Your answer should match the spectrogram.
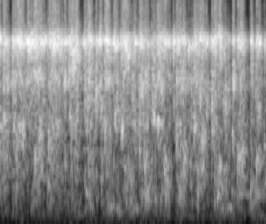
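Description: Audience applauding, many hands clapping loudly and steadily.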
